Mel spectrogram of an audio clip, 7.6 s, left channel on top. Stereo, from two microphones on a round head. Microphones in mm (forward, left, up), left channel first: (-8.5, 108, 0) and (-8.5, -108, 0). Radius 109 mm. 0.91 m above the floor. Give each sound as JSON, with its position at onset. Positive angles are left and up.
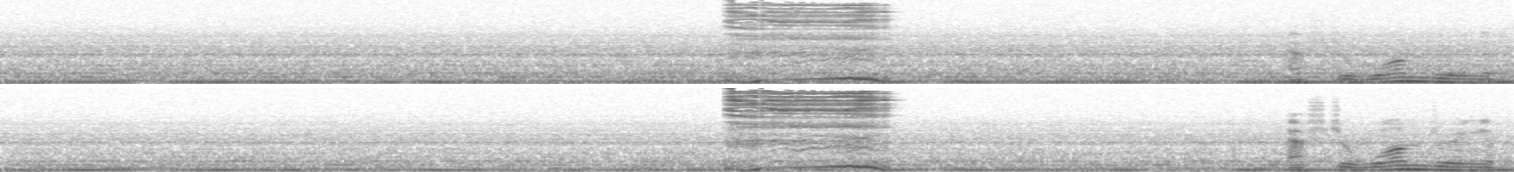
{"t": 3.6, "sound": "a zipper", "side_deg": -25}
{"t": 6.4, "sound": "a man speaking", "side_deg": -55}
